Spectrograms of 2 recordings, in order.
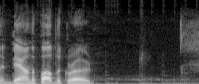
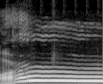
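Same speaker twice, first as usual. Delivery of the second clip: long high loud dog howl; hound howl; 6 dB louder than usual. Retold or imitated. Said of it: "Like hound dogs do, you know".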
